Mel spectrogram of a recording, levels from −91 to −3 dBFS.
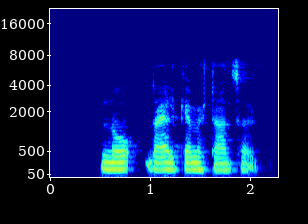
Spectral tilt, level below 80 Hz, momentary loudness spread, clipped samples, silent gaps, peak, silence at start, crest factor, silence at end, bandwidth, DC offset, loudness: -6.5 dB/octave; -82 dBFS; 7 LU; under 0.1%; none; -30 dBFS; 0.5 s; 16 dB; 0.2 s; 7.6 kHz; under 0.1%; -46 LUFS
